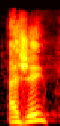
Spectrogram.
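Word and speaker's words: Aggée: Alors, un autre ouvrier, homme de Dieu, prophète, Agé, c'est bien prononcé en français, Agé.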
